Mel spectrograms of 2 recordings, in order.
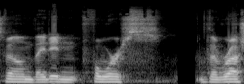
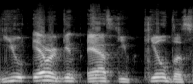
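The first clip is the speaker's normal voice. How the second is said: silly, goofy put-on Russian accent, pitched up; 5 semitones higher than usual. Retelling what a guy says, the speaker quotes him in a goofy Russian accent. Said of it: "it's a guy saying in a Russian accent".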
